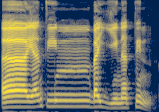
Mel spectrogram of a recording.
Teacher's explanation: کے آخر میں تنوین ہے، تنوین کے بعد با ہے، تو جب بھی تنوین کے بعد با آ جائے یا نون ساکن کے بعد با آ جائے تو اس کو ہم میم سے بدل دیتے ہیں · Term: اقلاب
